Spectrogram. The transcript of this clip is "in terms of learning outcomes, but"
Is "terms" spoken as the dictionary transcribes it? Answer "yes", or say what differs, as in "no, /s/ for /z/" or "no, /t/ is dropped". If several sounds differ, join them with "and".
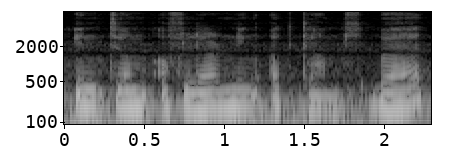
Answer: no, /z/ is dropped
